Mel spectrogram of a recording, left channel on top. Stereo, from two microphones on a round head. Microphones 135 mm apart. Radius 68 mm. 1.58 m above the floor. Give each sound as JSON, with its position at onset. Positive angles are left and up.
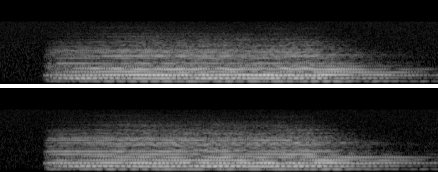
{"t": 0.4, "sound": "a violin", "side_deg": -40, "distance_m": 1.9}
